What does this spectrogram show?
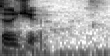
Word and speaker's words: soju: It's, it rhymes with, like Harvin said, it rhymes with kroju. It's soju.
